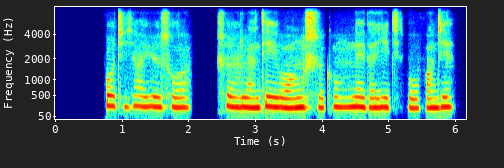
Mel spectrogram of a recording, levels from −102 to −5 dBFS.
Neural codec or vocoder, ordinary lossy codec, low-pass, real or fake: none; Opus, 24 kbps; 7.2 kHz; real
